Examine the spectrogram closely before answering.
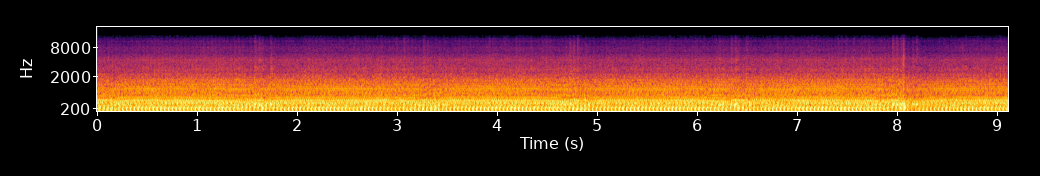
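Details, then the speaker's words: Briggs & Stratton 18hp Intek single cylinder on Troy Bilt Bronco with Chinese Nikki-copy carb, low-side jet drilled out, low fuel in tank: loud steady drone dipping about every 1.5 s; mild surging, owner suspects low fuel level. "I think once somebody puts a full tank of gas in it because I don't really have a ton of gas in it right now I probably fill it up though about right there I think some of that surgeon will go away"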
